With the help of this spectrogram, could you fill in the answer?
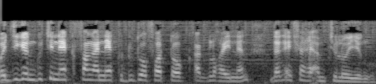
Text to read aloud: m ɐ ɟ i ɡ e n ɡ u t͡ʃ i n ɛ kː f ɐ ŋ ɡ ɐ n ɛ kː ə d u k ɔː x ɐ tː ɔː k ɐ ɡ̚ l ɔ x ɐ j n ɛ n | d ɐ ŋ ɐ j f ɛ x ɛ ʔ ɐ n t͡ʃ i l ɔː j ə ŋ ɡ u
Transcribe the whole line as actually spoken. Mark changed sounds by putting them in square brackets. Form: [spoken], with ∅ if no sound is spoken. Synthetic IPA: [b] ɐ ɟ i ɡ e n ɡ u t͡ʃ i n ɛ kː f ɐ ŋ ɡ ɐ n ɛ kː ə d u [t] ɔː [f] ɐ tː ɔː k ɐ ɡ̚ l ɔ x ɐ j n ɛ n | d ɐ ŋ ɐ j f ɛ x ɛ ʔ ɐ [m] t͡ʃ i l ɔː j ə ŋ ɡ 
